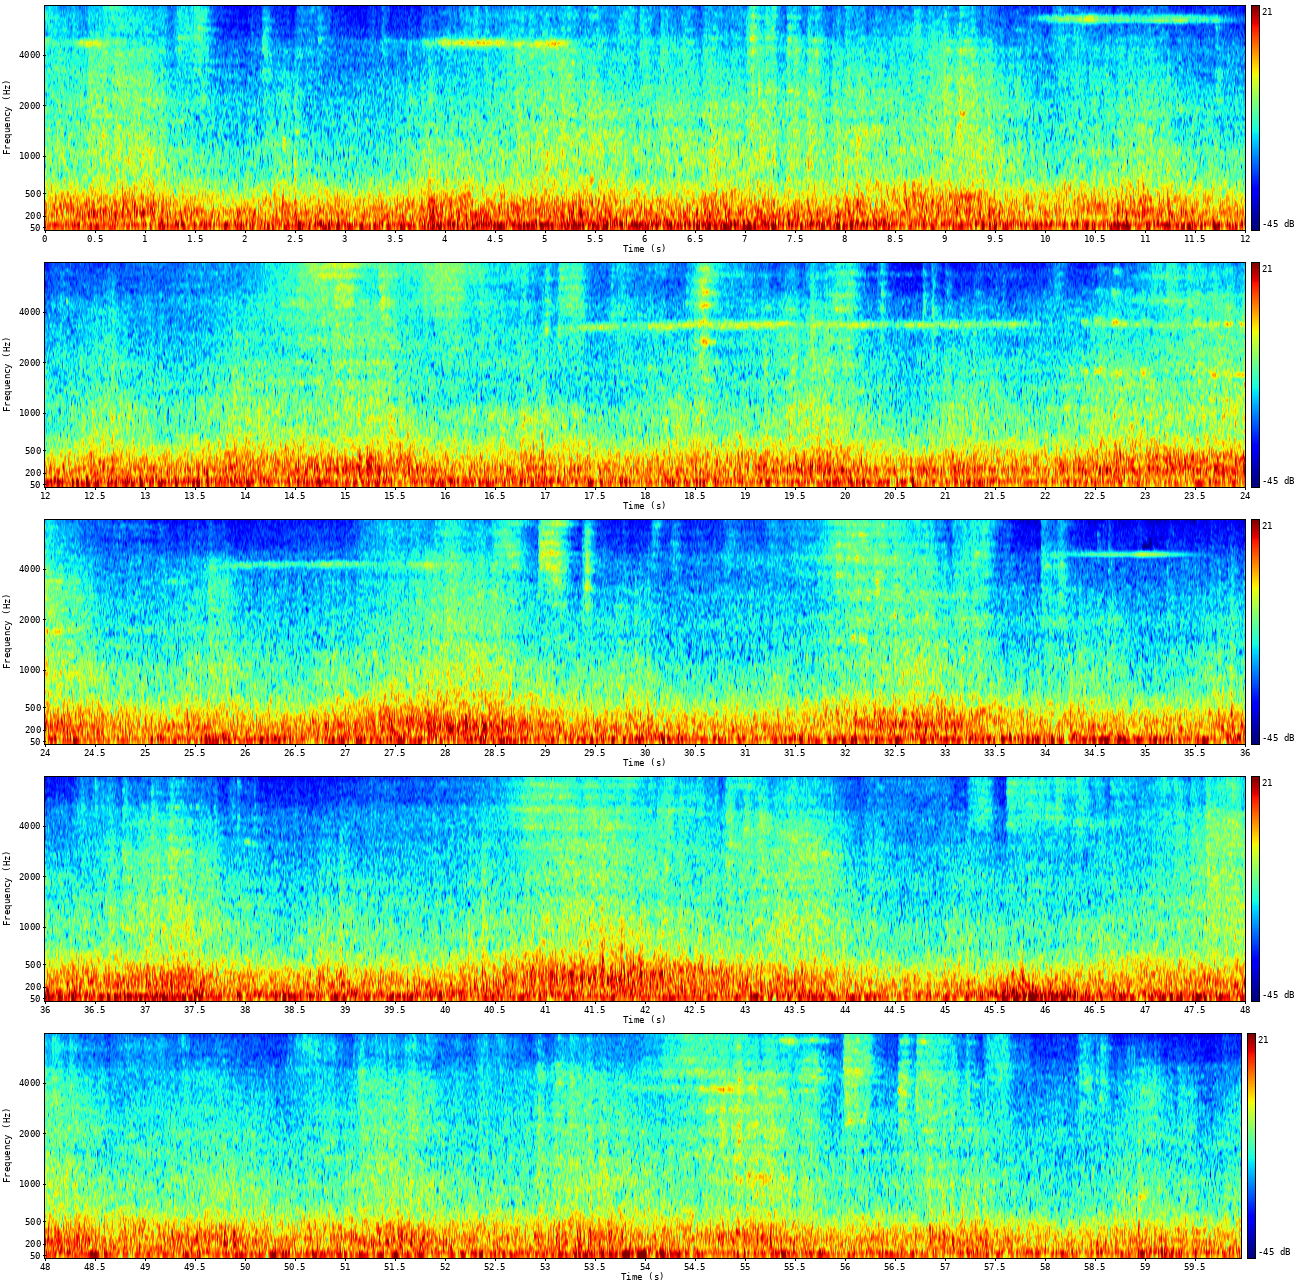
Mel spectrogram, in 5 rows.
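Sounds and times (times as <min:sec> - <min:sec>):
steel wheels rumbling on rail: 0:00.0 - 0:59.9
high wheel squeal: 0:00.2 - 0:00.8, 0:03.8 - 0:05.5, 0:09.9 - 0:11.8, 0:17.2 - 0:29.3, 0:34.3 - 0:35.4, 0:54.0 - 0:56.8.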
